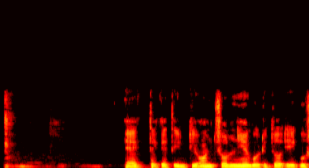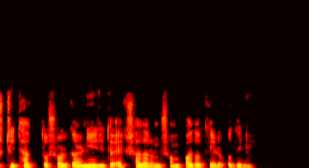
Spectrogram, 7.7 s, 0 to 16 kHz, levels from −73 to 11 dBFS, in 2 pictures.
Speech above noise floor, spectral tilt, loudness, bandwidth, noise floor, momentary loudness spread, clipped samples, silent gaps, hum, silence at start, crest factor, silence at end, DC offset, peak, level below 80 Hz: 60 dB; -6 dB/octave; -15 LUFS; 7.6 kHz; -74 dBFS; 8 LU; under 0.1%; none; none; 0.05 s; 16 dB; 0.75 s; under 0.1%; 0 dBFS; -50 dBFS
